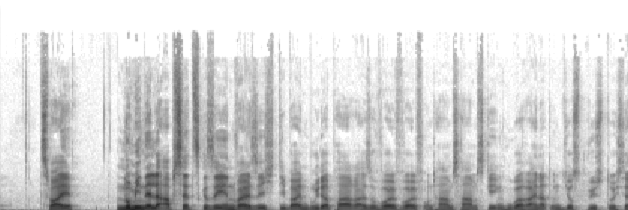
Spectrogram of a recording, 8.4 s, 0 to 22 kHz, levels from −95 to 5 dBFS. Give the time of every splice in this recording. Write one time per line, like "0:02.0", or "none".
none

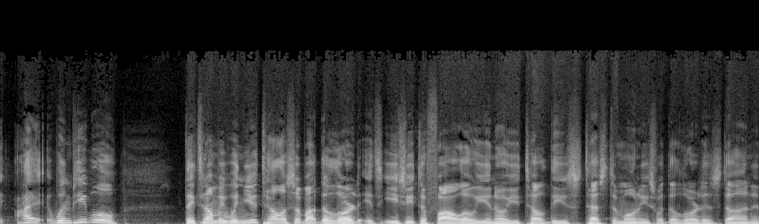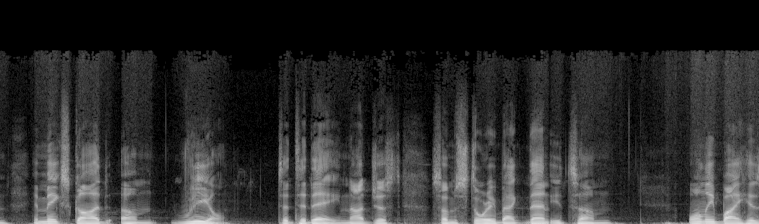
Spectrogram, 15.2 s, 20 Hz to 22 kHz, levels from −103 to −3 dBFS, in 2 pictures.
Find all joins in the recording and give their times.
0:13.0

